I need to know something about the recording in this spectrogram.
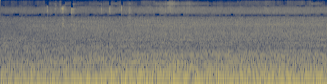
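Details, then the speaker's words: Gas pack rooftop package unit jumped into cooling during a first-time PM: steady, even low rumble with no knocks, rattles or squeals; temperatures dropping, running smoothly, though coils need cleaning. "So I just jumped it out in in cooling, and we're gonna let it run for a little bit."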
